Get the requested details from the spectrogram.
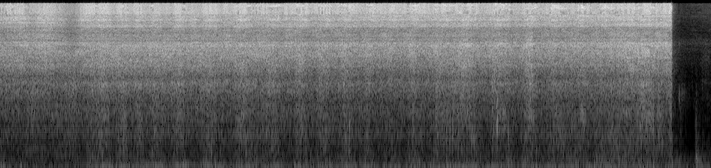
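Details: Dental air syringe blowing a steady, soft hiss of gentle air to thin and sweep bonding adhesive (Rodin Bond) on prepped teeth with a deep distal box prep, using HVE. The air stops abruptly near the end.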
